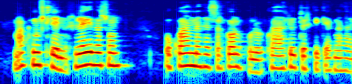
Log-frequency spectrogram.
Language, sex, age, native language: Icelandic, female, 50-59, Icelandic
